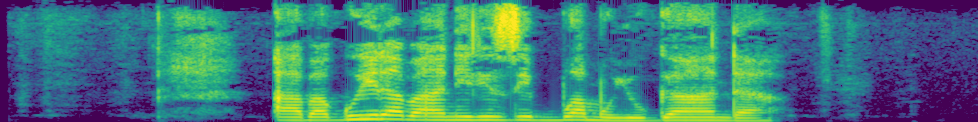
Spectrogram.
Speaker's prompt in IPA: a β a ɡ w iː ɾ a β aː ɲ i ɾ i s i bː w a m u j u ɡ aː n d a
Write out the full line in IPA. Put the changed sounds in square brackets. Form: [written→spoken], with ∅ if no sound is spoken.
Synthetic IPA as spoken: a β a ɡ w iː ɾ a β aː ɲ i ɾ i [s→z] i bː w a m u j u ɡ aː n d a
